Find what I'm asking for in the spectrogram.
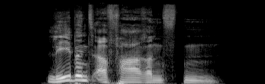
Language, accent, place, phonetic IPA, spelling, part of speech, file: German, Germany, Berlin, [ˈleːbn̩sʔɛɐ̯ˌfaːʁənstn̩], lebenserfahrensten, adjective, De-lebenserfahrensten.ogg
- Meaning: 1. superlative degree of lebenserfahren 2. inflection of lebenserfahren: strong genitive masculine/neuter singular superlative degree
